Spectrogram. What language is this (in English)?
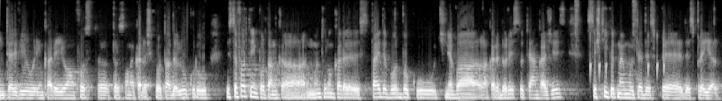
Romanian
